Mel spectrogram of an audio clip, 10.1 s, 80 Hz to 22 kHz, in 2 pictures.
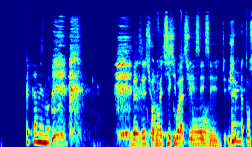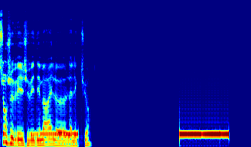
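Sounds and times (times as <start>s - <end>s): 
speech: 0.7s - 1.6s, 2.4s - 7.0s
telephone ringback tone: 8.6s - 9.6s.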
